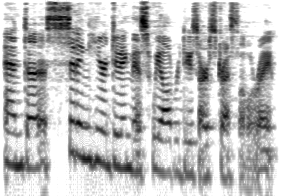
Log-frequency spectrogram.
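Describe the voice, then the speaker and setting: Breathy lady chatting at a tabletop game, lo-fi mic. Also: medium pitch, moderate pace, a bit bright. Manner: chatty, laughs easily. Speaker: player. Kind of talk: casual tabletop chat.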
